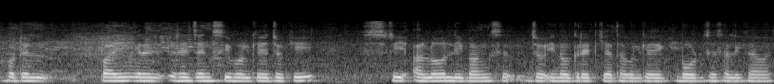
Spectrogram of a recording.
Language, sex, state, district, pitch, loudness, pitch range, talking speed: Hindi, male, Arunachal Pradesh, Lower Dibang Valley, 160 Hz, -14 LUFS, 155-165 Hz, 165 wpm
